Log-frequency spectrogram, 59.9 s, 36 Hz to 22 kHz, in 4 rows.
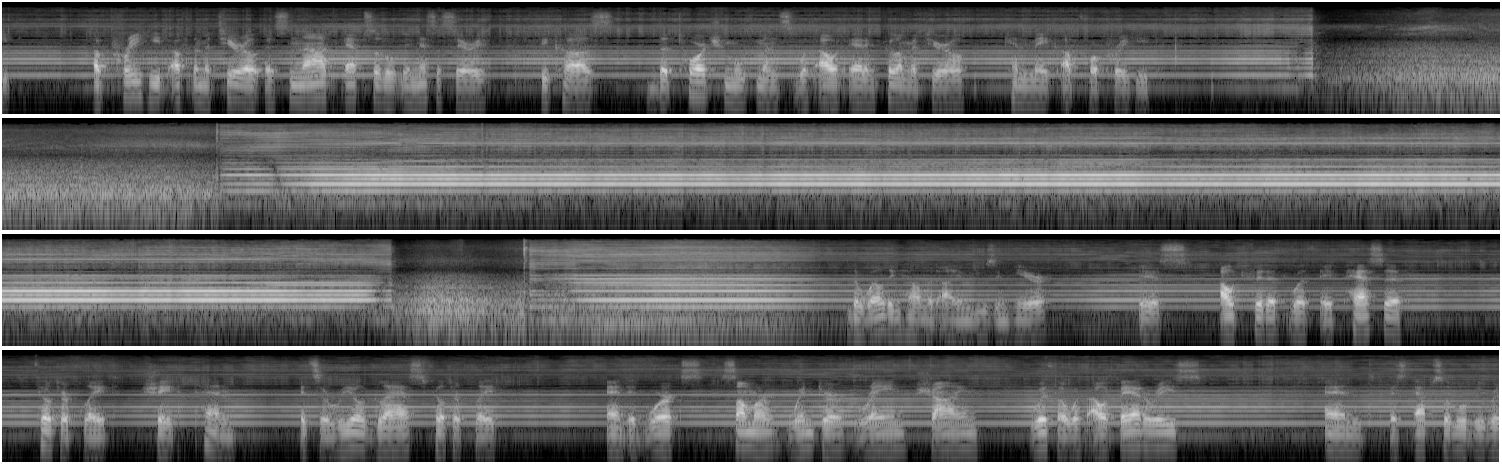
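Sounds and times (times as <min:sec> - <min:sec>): arc welding buzz: 0:00.0 - 0:59.9.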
